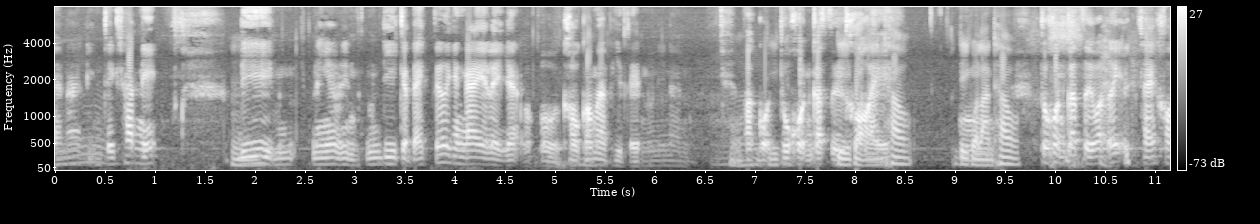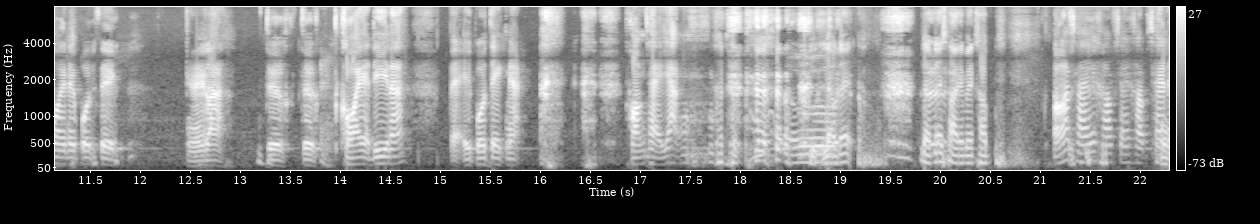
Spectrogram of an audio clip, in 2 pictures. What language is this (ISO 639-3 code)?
tha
